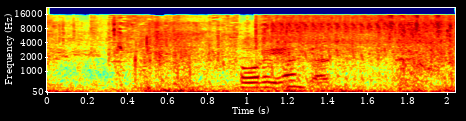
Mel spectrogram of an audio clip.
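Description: Energy pistols fire rapid zapping shots.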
